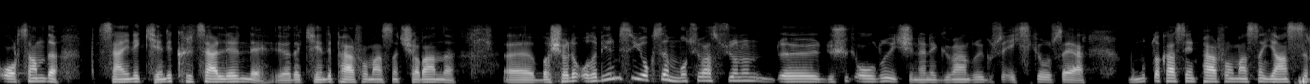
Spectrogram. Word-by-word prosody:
ortamda 145 +2 +3 0.4
sen 120 - +2
yine 135 +3 +2
kendi 120 +3 -1
kriterlerinle 130 - +3
ya 95 +1 -2
da 110 - +1
kendi 115 +3 -2
performansınla, 115 -1 +1
çabanla, 115 -4 0 0.5
eee, 105 0 +2
başarılı 130 - +2
olabilir 170 - -1
misin? 290 0 -6
Yoksa 225 -1 +2
motivasyonun, 170 -2 -4
eee, 130 -1 +2
düşük 120 +7 -7
olduğu 135 +2 -2
için, 115 -4 -4
hani, 110 -1 -5
güven 115 +2 -3
duygusu 115 0 -9
eksik 110 +3 -10
olursa 110 -1 -3
eğer 100 -2 +1 0.4
bu 115 - -10
mutlaka 150 +3 +1
senin 145 +1 -3
performansına 135 0 +1
yansır 125 +1 +2
130 Hz, 140 wpm, -23 LUFS, 115-145 Hz, 0.5 s, ortamda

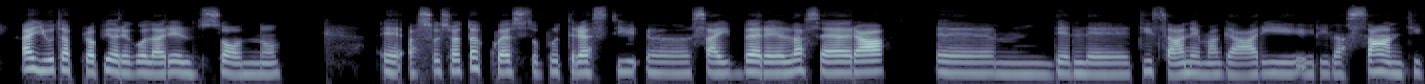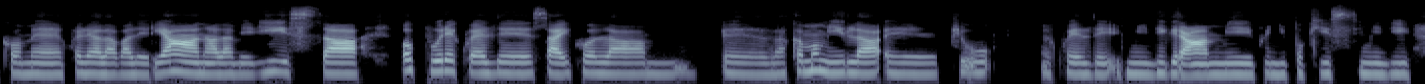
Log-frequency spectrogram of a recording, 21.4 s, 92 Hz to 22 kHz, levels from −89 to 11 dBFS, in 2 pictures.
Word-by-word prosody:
aiuta 235 -1 +5
proprio 210 +1 -1
a - - +4
regolare 195 0 +1
il 195 -2 -6
sonno. 185 0 -3 0.8
E 200 -2 -1
associato 215 +5 -1
a 265 - 0
questo 205 -1 -1
potresti, 205 +1 -1
ehm, 195 -1 -8
sai, 195 -1 +1
bere 195 0 +3
la 220 +3 +2
sera, 205 0 +7 0.4
ehm, 190 -2 -8
delle 185 -1 -7
tisane 195 -3 -1
magari 185 +1 -4
rilassanti, 195 +1 +2
come 185 -1 -7
quelle 190 +1 -7
alla 185 -1 -2
valeriana, 185 +1 +4
la 185 0 -4
melissa, 190 0 +2 0.3
oppure 220 -1 -2
quelle 190 -1 -4
sai 185 -1 +2
con 195 -1 -7
la, 185 0 -2
mhmm, 185 0 -17 0.2
ehm, 185 -2 -11
la 185 0 -10
camomilla 195 -3 -1
e 185 -1 -11
più 195 - -10 0.6
quelli 185 -1 -8
milligrammi, 180 -1 +2
quindi 180 0 -13
pochissimi 185 +1 -11
di 185 +1 -10
190 Hz, 120 wpm, -23 LUFS, 185-200 Hz, 0.8 s, sera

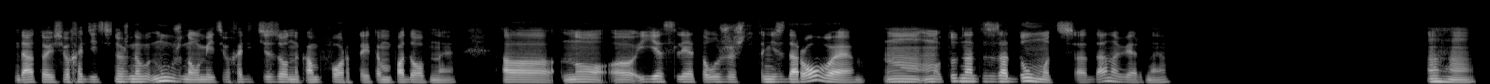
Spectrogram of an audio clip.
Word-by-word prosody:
да, 110 +2 +4
то 115 - -2
есть 110 -1 -1
выходить, 115 -1 -4
нужно 125 0 0
нужно 125 -1 +1
уметь 110 -1 -1
выходить 115 +1 -6
из 115 - -1
зоны 115 -1 0
комфорта 110 -2 -1
и 100 - -3
тому 105 +2 -3
подобное. 105 -1 -1 0.5
А, 110 -2 +3
но, 110 -1 +1
э, - - -4
если 125 0 0
это 120 -1 -2
уже 120 0 -2
что-то 120 +1 -5
нездоровое, 120 - +5
м, 105 0 -12 0.7
м, 120 - -4
тут 145 0 -3
надо 140 -2 +1
задуматься, 130 -5 0
да, 115 +7 -2
наверное. 110 -5 -5 2.6
Мгм. 115 -6 +1
115 Hz, 120 wpm, -26 LUFS, 110-125 Hz, 2.6 s, нездоровое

